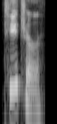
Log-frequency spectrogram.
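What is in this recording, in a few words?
"teacher", American English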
